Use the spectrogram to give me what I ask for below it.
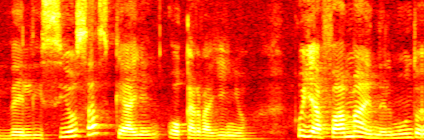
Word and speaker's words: O Carballiño: con la del ayuntamiento de o carballiño así se pronuncia en gallego o bien carvallino si lo dice en castellano y bueno pues aquí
